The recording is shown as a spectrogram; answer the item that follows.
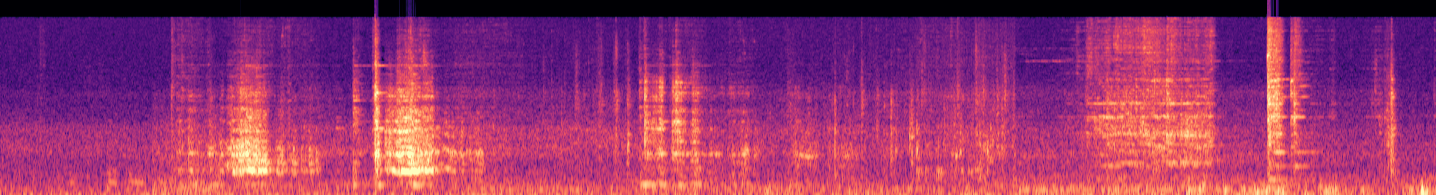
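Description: Metal rake scraping across the brick floor of a wood-fired masonry oven, dragging out the spent coals and ash in a series of separate scraping strokes, the longest near the end.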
